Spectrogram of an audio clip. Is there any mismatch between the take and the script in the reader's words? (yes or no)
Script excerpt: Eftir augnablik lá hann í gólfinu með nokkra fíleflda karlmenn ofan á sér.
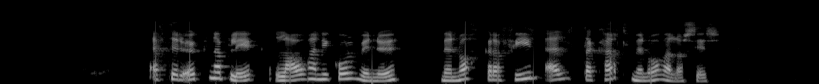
no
